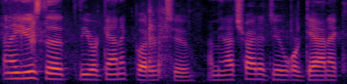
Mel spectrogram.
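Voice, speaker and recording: Low-voiced woman demonstrating cooking, noisy recording. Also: fairly even intonation, fast, mellow. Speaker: cook demonstrating on a cooking show. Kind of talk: casual cooking demonstration chat. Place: small TV studio kitchen set. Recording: clearly noisy TV studio recording.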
